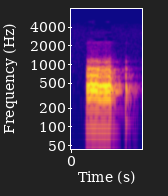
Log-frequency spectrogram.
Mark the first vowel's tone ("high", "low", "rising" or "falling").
low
